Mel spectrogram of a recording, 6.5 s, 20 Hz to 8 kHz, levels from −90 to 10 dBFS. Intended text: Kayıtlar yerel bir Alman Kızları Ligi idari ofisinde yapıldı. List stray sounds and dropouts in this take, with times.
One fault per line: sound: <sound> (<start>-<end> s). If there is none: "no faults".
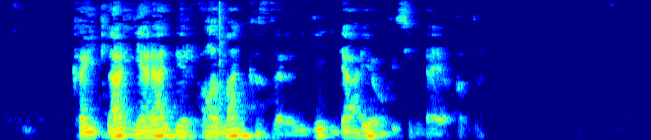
no faults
